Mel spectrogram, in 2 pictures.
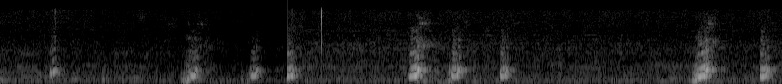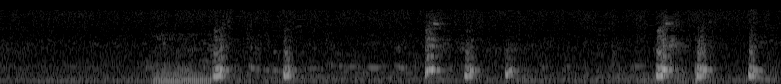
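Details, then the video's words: Wyatt, a dog barking in his sleep, a dog that never barks while awake: soft, muffled, short woofs in irregular clusters of two or three across the recording, with quiet pauses and a brief low rustle midway. "Wyatt barking in his sleep"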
